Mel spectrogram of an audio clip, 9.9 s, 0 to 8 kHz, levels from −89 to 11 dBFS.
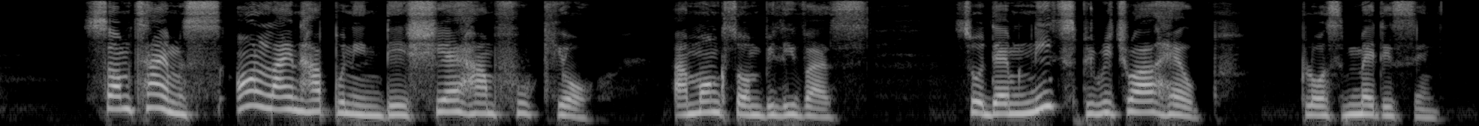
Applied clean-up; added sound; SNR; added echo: none; none; none; none.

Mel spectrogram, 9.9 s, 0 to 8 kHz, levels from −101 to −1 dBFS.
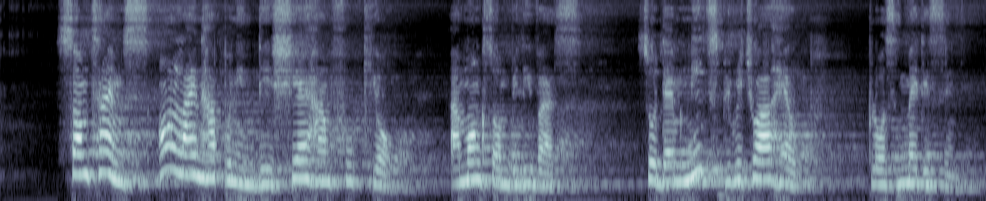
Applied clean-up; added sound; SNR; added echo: none; none; none; reverberation time 1.1 s.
